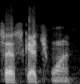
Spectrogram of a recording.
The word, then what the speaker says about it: Saskatchewan: Yeah, a lot of Americans can't pronounce it. It's called Saskatchewan.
